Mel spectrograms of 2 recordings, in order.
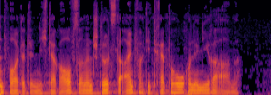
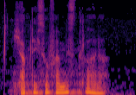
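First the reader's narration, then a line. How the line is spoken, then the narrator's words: Whispering in ear. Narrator (German): flüsterte sie in sein Ohr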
